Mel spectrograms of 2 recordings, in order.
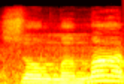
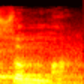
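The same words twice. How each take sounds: First: The two m sounds are split, lips closing twice. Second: The m sounds merge into one held closure. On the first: The speaker calls it wrong. "अलग अलग आपको ना बोलना पड़े" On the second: The speaker calls it right. "ताकि आप एक साथ बोलिए"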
